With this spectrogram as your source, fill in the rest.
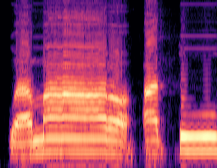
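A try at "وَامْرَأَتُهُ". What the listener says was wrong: kenapa wama? Kan mimnya mati. Wam gitu Bu. Itu alifnya nggak dibaca. Ya, kan nggak ada tandanya. Wam ro'atuhu. Wam ro'atuh.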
